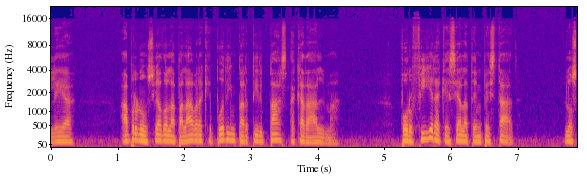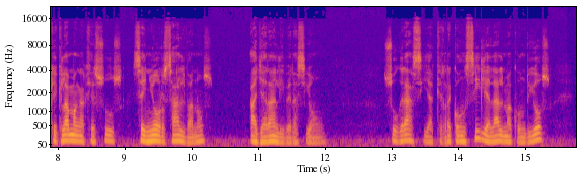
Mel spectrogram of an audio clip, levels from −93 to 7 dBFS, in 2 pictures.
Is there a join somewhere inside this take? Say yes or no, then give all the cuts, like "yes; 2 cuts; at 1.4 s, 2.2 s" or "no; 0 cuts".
yes; 1 cut; at 9.1 s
